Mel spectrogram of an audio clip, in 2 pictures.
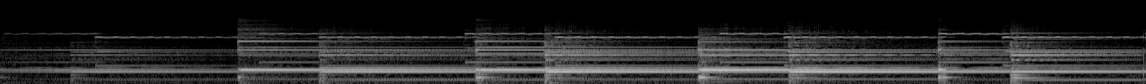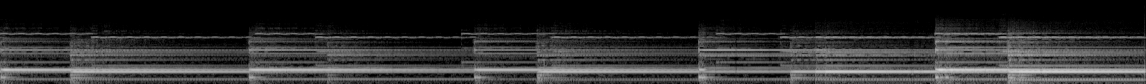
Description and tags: Well, well bell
